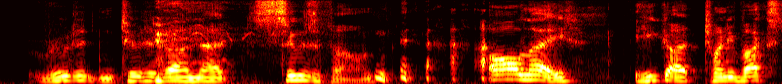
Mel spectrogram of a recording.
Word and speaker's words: sousaphone: Is that how you say it? How do you say it? Sousaphone. Sousaphone, okay. After the man who made all the marching music.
